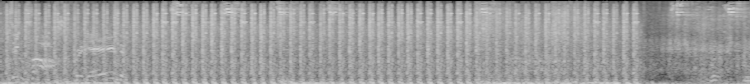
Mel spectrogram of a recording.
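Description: A rapid-firing gun in the video game Strange Brigade unloads a long, loud, continuous stream of machine-gun shots for several seconds, then cuts off abruptly before a brief quieter tail.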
